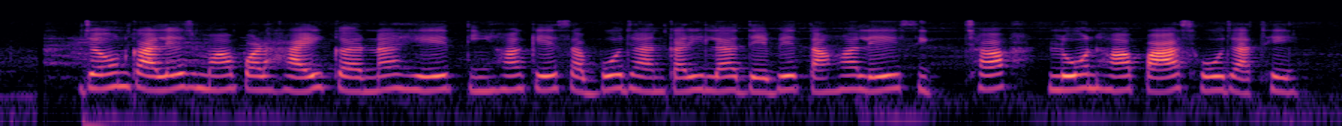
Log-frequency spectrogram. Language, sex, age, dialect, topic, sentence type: Chhattisgarhi, female, 18-24, Western/Budati/Khatahi, banking, statement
